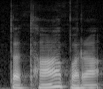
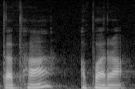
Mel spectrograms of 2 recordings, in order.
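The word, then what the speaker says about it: तथापरा: Ganga, Saraswati, Sindhu, Chandrabhaga, Tathapara or Tatha Apara, Tathapara, Yamunascha, Shatadruscha, Vitasteravati, Vitasta Iravati, Vitasteravati.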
